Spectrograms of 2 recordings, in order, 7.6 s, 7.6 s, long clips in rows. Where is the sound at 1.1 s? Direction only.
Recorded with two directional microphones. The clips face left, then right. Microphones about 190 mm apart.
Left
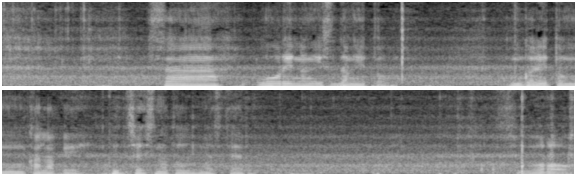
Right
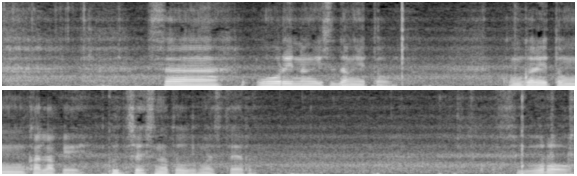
60° right (ahead or behind).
